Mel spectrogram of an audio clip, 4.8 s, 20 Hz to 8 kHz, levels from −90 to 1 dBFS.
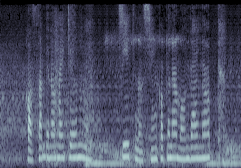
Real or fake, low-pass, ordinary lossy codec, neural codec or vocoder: fake; none; none; codec, 16 kHz, 1.1 kbps, Voila-Tokenizer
